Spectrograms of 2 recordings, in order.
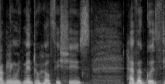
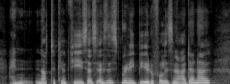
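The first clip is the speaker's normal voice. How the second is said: ordinary talk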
